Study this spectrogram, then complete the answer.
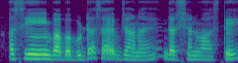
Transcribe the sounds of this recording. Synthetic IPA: əsĩːbaːbaːbʊɖːaːsa̰ːɪbd͡ʒaːɽ̃aːɦeːd̪əɾʃənʋaːst̪eː

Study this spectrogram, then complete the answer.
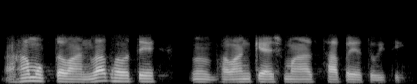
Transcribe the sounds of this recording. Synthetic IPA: ɐ̰ɦãmʊk̚t̪əʋaːnʋabʱɐʋt̪e | bʱɐʋaːnkɛːʃmãst̪ʰaːpəjɐt̪uit̪i

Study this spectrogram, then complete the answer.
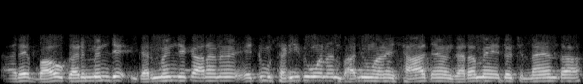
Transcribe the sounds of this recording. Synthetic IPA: ɐɾebʱaːuɡɐɾmjʊnɪd͡ʑeːɡɐɾmjʊnɪ̆d͡ʑeːkaːɾəɽ̃eːɗũsɐɽiːɾũɐnənɪ̆bʱa̰ːɗijũɦaːɽ̃ẽʃaːt̪ɐjãɡʱɐɾə̆mẽeːɗot͡ɕɪlaːjənɪ̆t̪ʰaː

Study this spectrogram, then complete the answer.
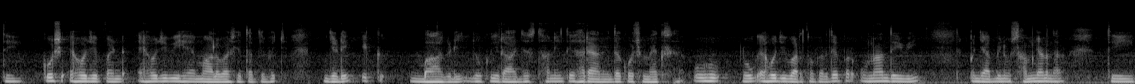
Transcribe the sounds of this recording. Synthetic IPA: t̪eːkʊt͡ʃʰɛːɦoːd͡ʒiːpɛɳɖɛːɦoːd͡ʒiːʋiːɦɛːmaːlʋaːʃeːt̪əɾd̪eːʋɪt͡ʃ | d͡ʒeːɽeːɪk | baːɡɽiːd͡ʒoːkɪɾaːd͡ʒəst̪ʰaːniːt̪eːɦəɾjaːniːd̪aːkʊt͡ʃʰmɪksɦɛːoːloːɡɛːɦoːd͡ʒiːʋəɾt̪õːkəɾd̪eːɛːpəɾʊnãːd̪eːʋiː | pəɲd͡ʒaːbiːnũːsəmd͡ʒəɳd̪aː | t̪eː

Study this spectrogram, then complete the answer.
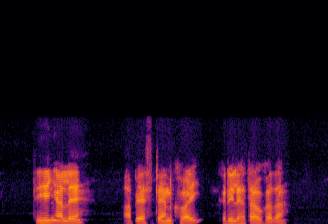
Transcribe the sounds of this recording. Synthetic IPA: t̪iɦiɲalɛ | apɛjasʈɛnkʰɔj | kəɾilɛɦat̪awkad̪a

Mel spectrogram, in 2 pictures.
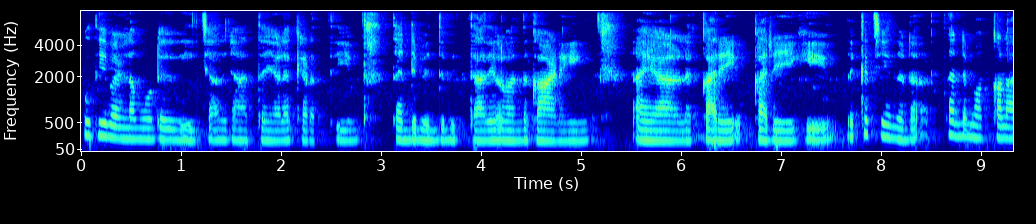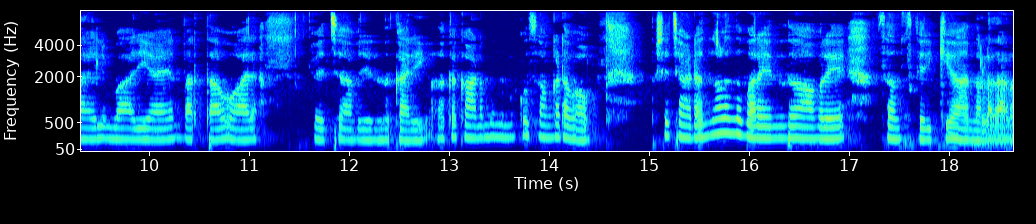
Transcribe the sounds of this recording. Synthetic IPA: puðijɐʋe̞ɭːɐmoːʈːɨit͡ɕːɨɐðinaːt̪ːɐjaːɭekːeɽɐt̪ːijumt̪ɐnde̞bind̪ɨmit̪ːaːðiɣɐ̰ɭʋɐnːɨkaːɳɐŋijum | ɐ̰jaːɭekɐɾekɐɾeɣḭjṵmokːe̞t͡ɕe̞jːunːuɳɖɨ̰t̪ɐnde̞mɐkːɐɭaːjaːilumbʱaːɾjijaːjaːlpɐrt̪aːʋɨʋaːlɐ | ʋet͡ɕːɨɐʋɐɾiɾunːɨkɐɾɐjṵmɐ̰ðo̞kːe̞kaːɳumboːɭnɐmukːoɾusɐŋɡɐɽɐmaːʋumpɐkʂe̞t͡ɕɐɽɐŋːɐɭe̞nːɨpɐrɐjunːɐðɨɐʋɐre̞sɐmskɐɾikʲːuɣɐ̰e̞nːuɭːɐ̰ða̰ːɳɨ̰

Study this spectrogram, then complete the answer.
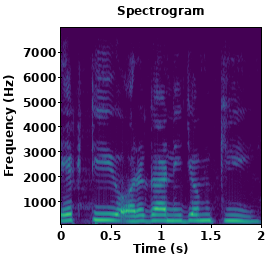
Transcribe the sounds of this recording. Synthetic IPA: ekʈiɔɾɡanid͡ʒɔmki

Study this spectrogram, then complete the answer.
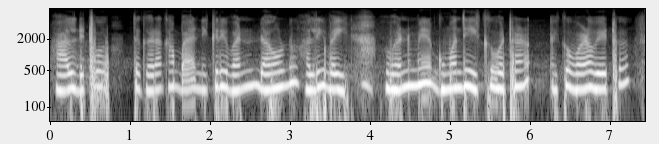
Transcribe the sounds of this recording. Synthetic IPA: haːlɗɪʈʰo | t̪ɐɡʱɐɾə̃kʰãːɓa̰ːɪnɪkɾiʋɐnɗaːʊɽ̃ɦɐliʋɐiːʋɐnmẽɡʱʊmə̃nd̪iɦɪkʋɐʈʰəɽ̃ | ɦɪkʋɐɽ̃ʋeːʈʰɪ

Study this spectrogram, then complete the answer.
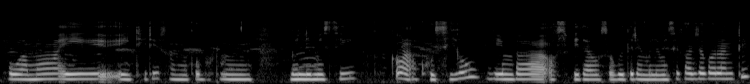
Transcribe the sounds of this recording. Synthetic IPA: owamɔejejt̪ʰiɾesamku | milimisi | kɔ̃kʰusiɦowkimbaɔ̰subid̪ʱaosɔbʱud̪ʱiɾemilimisikaɾd͡ʒɔkɔɾɔnt̪i

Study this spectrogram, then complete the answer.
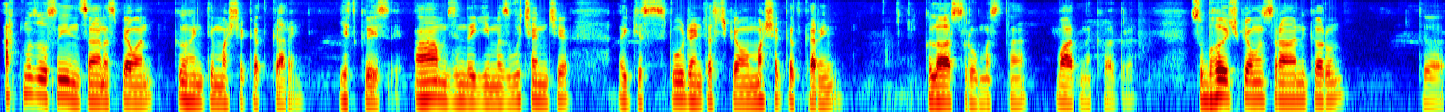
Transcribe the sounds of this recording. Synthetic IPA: ɐt̪mɐzoːsɐninsaːnɐspʲjɐʋɐn | kɨɦɐnʲt̪imɐʃɐkɐt̪ʰkɐɾɐ̰nʲ | jit̪ʰkəjsaːmzind̪ɐɡiːmɐzʋɨt͡ʃʰɐnt͡ʃʰi | ɐkʲisʈuːɖɐɳʈɐst͡ʃʰi̥pʲɐʋɐnmɐʃɐkɐt̪kɐɾɐnʲ | klaːsɾoːmɐst̪ãː | ʋaːt̪nɐkʰɐːt̪ɾɐ | subʱɐːt͡ʃi̥pʲɐʋɐnsɾaːnkɐɾun | t̪ɨ

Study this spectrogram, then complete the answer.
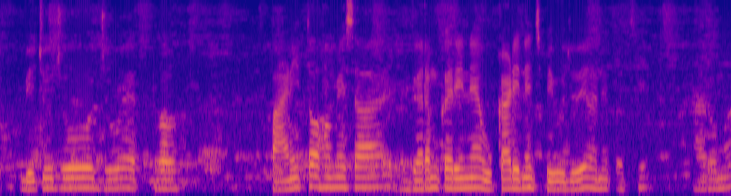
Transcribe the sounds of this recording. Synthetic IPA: bid͡ʒũd͡ʒod͡ʒoet̪o | paɽ̃it̪oɦəmːeʃaɡəɾəmkəɾineukaɽined͡ʒpiʋod͡ʒoeənepət͡ʃʰiaɾomã

